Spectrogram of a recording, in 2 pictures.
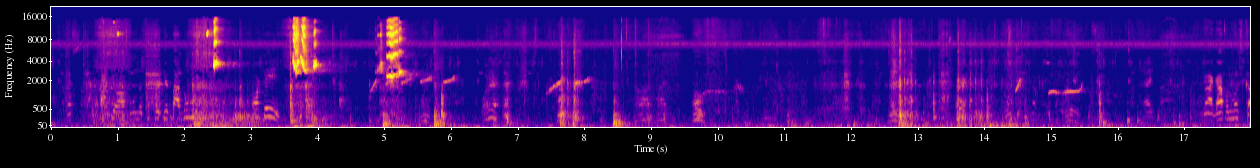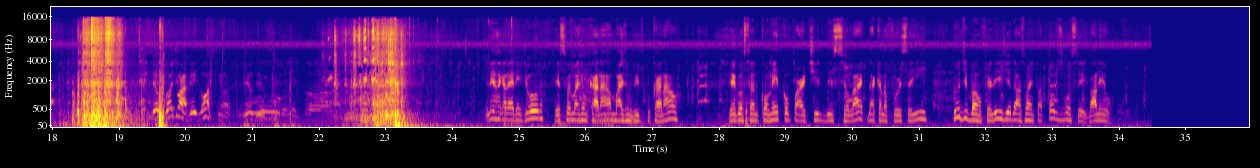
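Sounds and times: birds chirping: 0.0s - 18.4s, 19.0s - 34.5s.

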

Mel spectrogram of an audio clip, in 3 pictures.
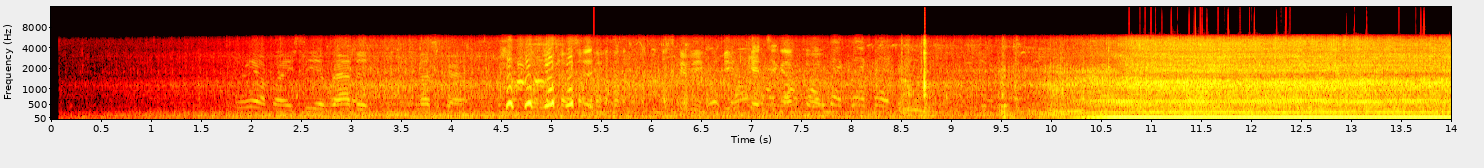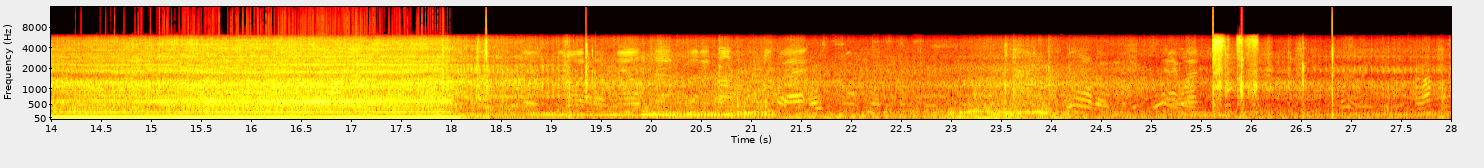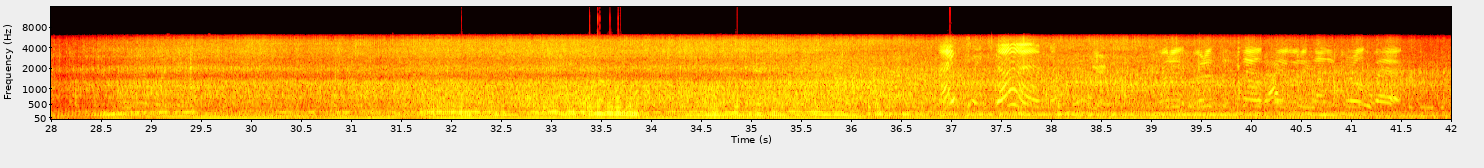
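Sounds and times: boat motor running: 1.6s - 42.0s
indistinct voices: 34.6s - 42.0s.

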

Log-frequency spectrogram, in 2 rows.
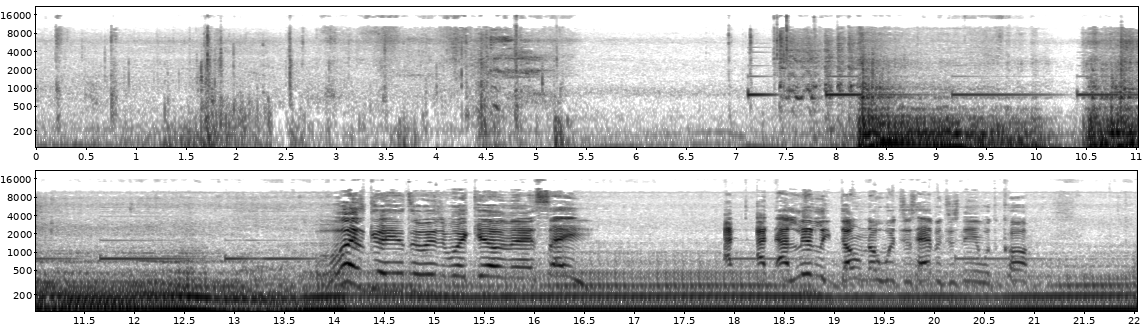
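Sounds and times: car engine starting and idling: 6.8s - 22.0s
warning chime beeps: 7.1s - 8.4s, 9.1s - 14.8s, 17.9s - 21.1s.

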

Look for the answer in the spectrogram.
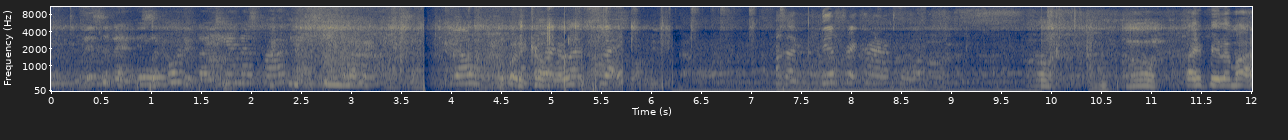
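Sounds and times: onlookers' voices: 5.2s - 10.8s.

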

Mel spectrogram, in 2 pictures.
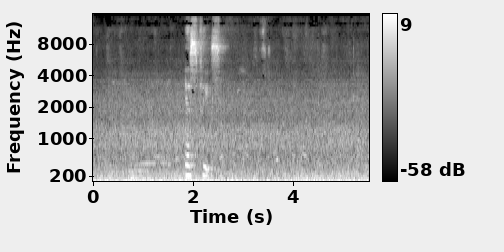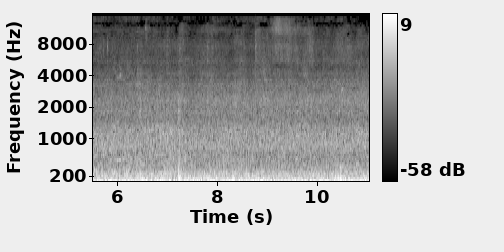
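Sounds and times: low rumble of hall noise: 0.0s - 11.0s.

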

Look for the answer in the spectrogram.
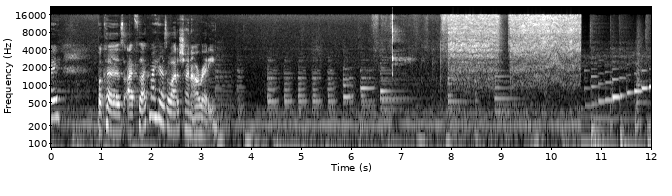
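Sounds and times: background music: 0.0s - 12.0s
hairspray hissing: 5.2s - 10.6s.

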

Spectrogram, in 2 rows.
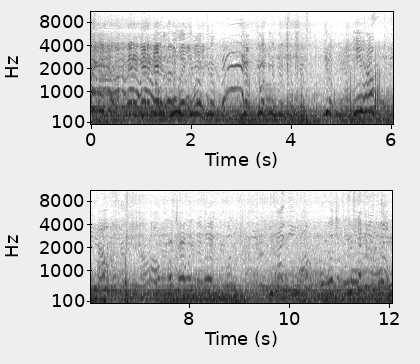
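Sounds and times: people talking indistinctly: 0.0s - 12.0s
low engine hum: 2.4s - 12.0s.

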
